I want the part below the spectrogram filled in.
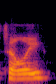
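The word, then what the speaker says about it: Thile: uh speaking of mandolin do you know chris tilly have you ever heard of that okay i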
